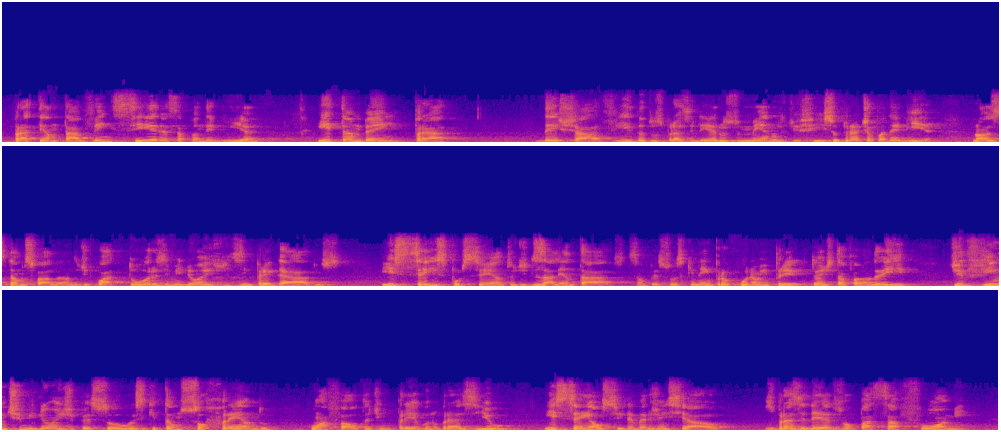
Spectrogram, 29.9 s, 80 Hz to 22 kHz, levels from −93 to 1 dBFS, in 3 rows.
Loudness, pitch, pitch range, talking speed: -25 LUFS, 180 Hz, 155-200 Hz, 135 wpm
